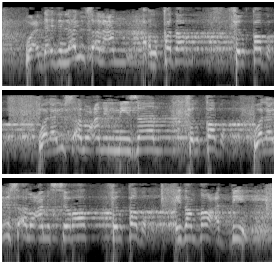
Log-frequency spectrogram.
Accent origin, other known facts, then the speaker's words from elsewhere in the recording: Egypt; حتى عندنا في مصر، حتى عندنا في مصر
